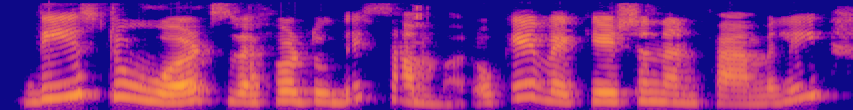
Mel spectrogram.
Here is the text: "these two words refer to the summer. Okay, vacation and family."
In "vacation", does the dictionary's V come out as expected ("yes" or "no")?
yes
